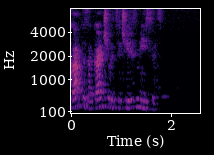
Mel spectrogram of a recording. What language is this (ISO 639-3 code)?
rus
